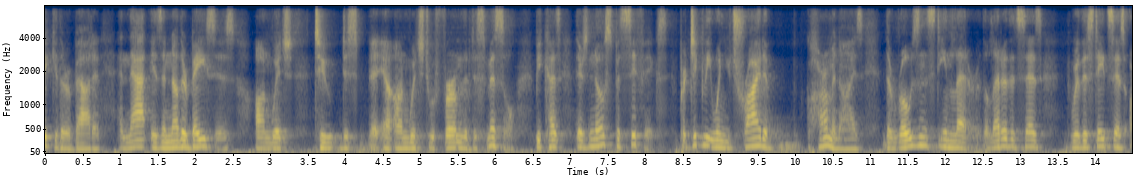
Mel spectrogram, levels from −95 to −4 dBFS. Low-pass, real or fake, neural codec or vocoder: 7.2 kHz; fake; codec, 24 kHz, 0.9 kbps, DualCodec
